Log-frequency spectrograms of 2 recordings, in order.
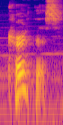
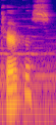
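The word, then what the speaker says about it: Coerthas: Kurthus, not Karthus? Been saying it wrong.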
